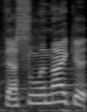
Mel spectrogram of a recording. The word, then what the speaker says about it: Thessalonica: Thessalonica is right here.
